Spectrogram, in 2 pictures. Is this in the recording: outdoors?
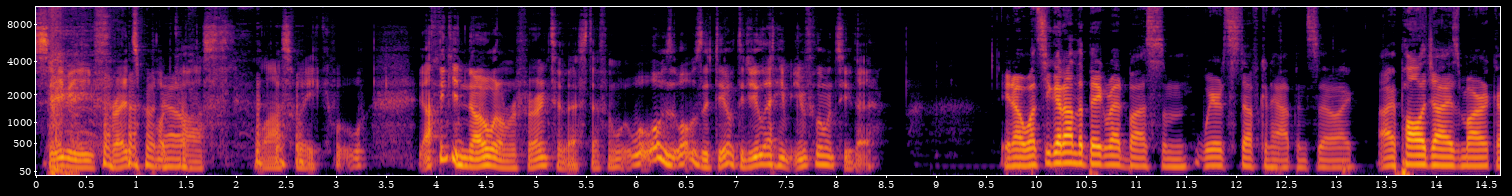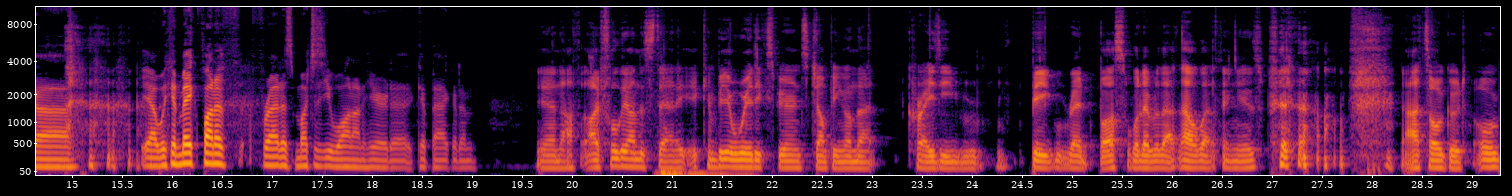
no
